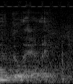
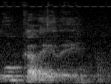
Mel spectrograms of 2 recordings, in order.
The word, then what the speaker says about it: ukulele: Let me tell you about the ukulele. First off, I am pronouncing it wrongly, as most of us hey-oles do. The correct Hawaiian pronunciation is ukulele.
